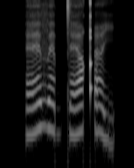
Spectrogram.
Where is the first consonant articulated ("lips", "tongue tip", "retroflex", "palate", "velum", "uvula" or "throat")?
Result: lips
